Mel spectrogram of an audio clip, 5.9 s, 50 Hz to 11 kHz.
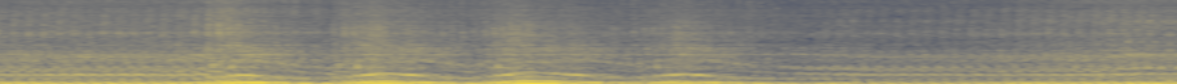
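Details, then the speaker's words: Yamaha Fazer 150 revved from idle: low droning hum swelling and falling with each throttle blip; noise comes from the stator's magnetic field, not a mechanical or bearing fault. "se tiver algum barulho com zumbido alguma coisa assim pessoal não é nenhum problema na parte mecânica pessoal é aqui ó estatura é o campo magnético aqui que faz esse barulho aqui"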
